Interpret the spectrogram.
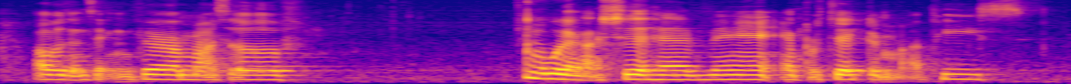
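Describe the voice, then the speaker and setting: There is audible room echo around a woman with a fairly low pitch. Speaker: vlogger. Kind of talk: personal testimony while doing hair. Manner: fast; animated.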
